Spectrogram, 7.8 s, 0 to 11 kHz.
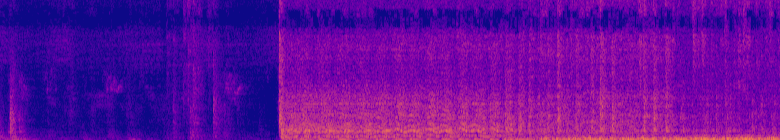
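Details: Mazda 323 with Bridgeport-ported 13B turbo rotary, first start after diagnosis, vacuum lines refitted and a small fuel rail leak adjusted: brief cranking, then catches cleanly into a steady, even, buzzy idle with no misses or knocks; normal start.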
